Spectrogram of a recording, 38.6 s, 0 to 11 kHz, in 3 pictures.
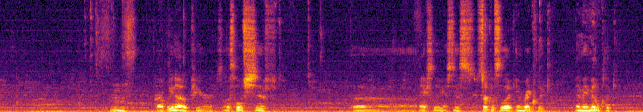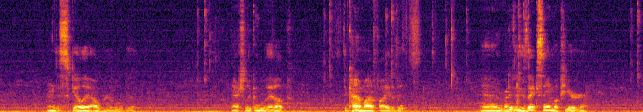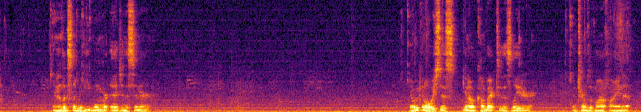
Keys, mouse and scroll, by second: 2.9 middle click, 3.1 z, 3.7-5.7 drag, 8.9 c, 11.1 middle click, 11.3 z, 13.1 s, 17.5 g, 19.9 s, 21.5 a, 21.5 z, 21.8 c, 23.8 s, 26.0 a, 26.3 z, 27.0 ctrl+r, 28.0 s, 34.7-37.5 drag, 35.4 s, 37.5 a.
